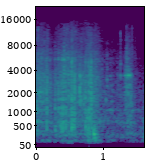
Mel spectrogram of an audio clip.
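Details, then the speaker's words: 2015 Hyundai Equus VS380, 200,000 km, driving slowly on a back street: light, irregular crinkly rattles from the seat in a quiet cabin. "시트에서 약간 잡소리가 나네 이때가 잡소리가나요"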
